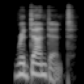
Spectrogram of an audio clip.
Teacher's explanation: at natural speed with the stress landing hard in the middle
